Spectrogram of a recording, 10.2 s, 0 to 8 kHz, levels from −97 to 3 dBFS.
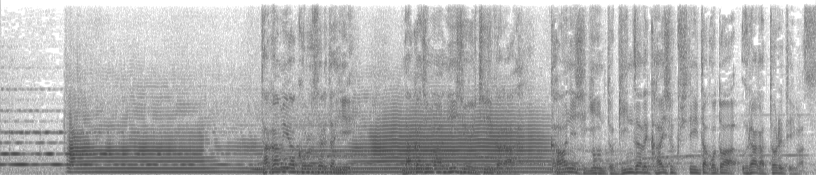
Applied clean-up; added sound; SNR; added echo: none; Trumpet; -1 dB; none.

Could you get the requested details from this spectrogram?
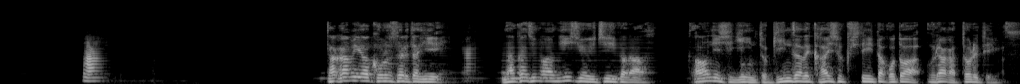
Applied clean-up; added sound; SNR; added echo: neural mask model DeepFilterNet 3.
